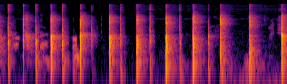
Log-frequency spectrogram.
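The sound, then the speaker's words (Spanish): A small group claps in brief applause for Perro Chef: a quick, uneven burst of sharp hand claps lasting a few seconds, with no one speaking. “saludar igualmente a Perro Chef y dar un aplauso a Perro Chef. Un aplauso.”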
